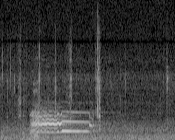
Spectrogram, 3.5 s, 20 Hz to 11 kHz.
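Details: One of several coyotes surrounding a lone person from a distance at about 6:20 p.m. on 10 January gives a brief, clear howl that wavers high, then settles onto a steadier, lower note; the coyotes later come closer.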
